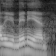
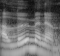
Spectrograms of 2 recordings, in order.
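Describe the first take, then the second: First: It is said in the British way. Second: It is said in the American way. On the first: This is how the speaker's own country says it. "we're talking about" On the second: This is how the other country's leader says it. "he's talking about a product I've never heard of called"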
